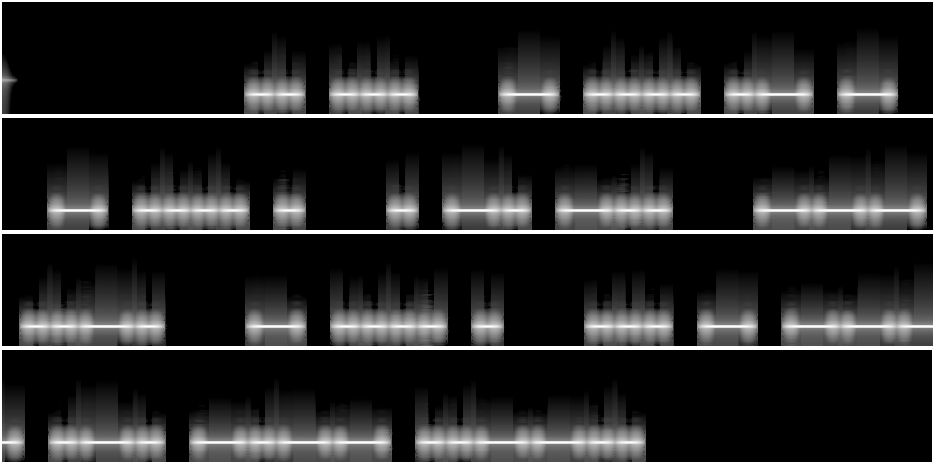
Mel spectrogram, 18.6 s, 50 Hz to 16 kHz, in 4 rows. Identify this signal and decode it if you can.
Morse code, heard as a keyed tone, about 17 wpm, 700 Hz. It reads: IS THAT THE END OF THE STORY?
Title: Sentences from Top 1000 Words - Review Part 1 - 17wpm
